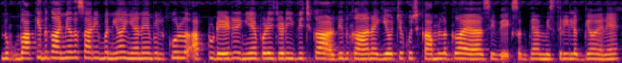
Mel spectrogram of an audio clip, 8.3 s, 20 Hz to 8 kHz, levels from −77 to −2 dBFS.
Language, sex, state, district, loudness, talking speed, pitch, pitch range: Punjabi, female, Punjab, Kapurthala, -17 LUFS, 230 wpm, 245 Hz, 235-255 Hz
